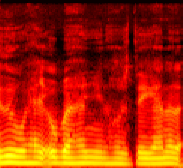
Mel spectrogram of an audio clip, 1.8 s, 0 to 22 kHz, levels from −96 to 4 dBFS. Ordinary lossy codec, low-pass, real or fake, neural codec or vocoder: none; 19.8 kHz; real; none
